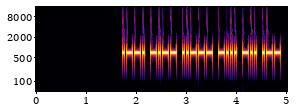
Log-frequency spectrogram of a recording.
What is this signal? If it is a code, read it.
Morse code, heard as a keyed tone, about 30 wpm, 700 Hz. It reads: PY2BDW
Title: DXCC-100 Call Signs - 6 Characters - Repeated 3x - 30wpm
